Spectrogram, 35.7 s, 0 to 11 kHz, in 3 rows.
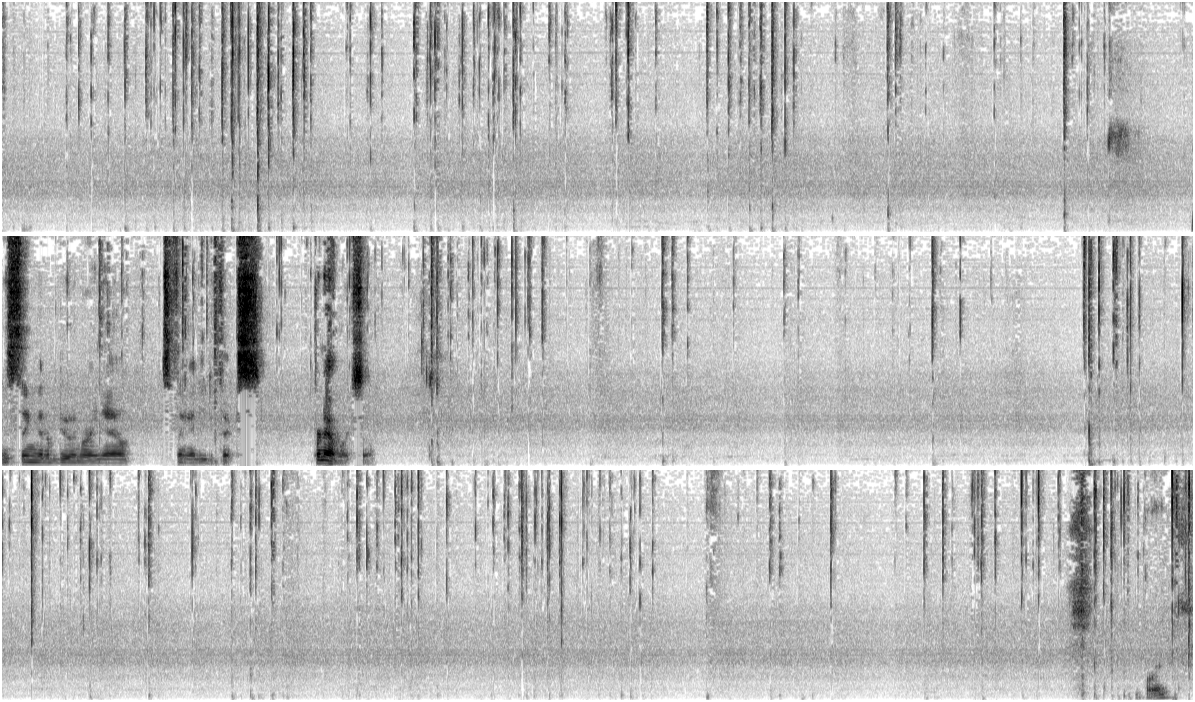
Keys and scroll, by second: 13.8 super+Right, 33.5 super+Right, 34.1 super+s.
